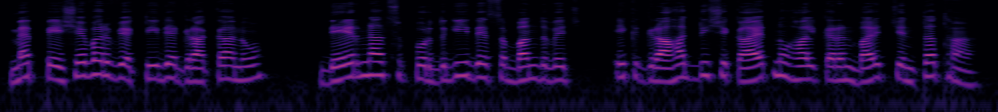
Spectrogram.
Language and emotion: Punjabi, fearful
